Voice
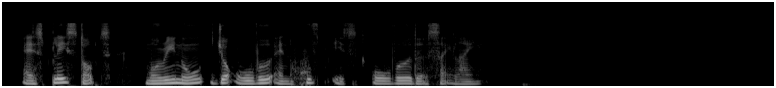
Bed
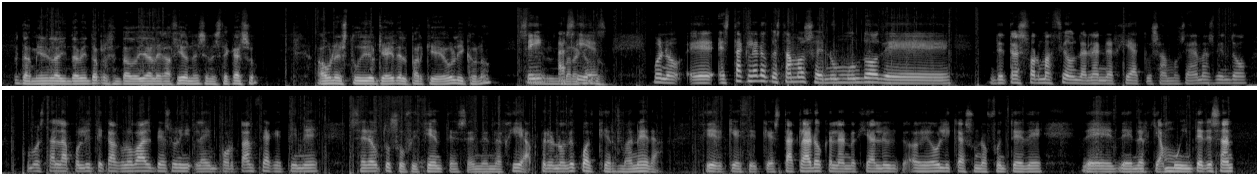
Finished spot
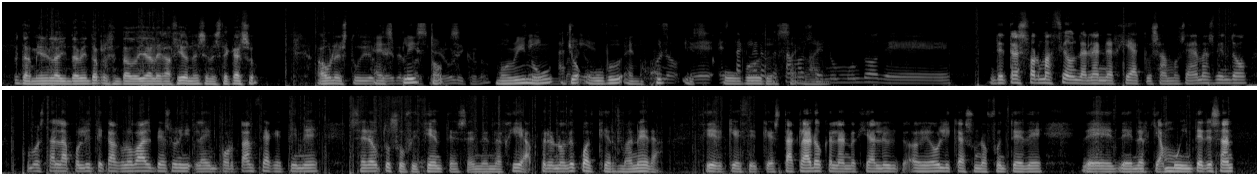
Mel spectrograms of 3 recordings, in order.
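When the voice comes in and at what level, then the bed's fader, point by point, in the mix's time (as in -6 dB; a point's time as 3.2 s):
3.50 s, -2.0 dB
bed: 3.09 s -3.5 dB
4.03 s -21 dB
9.33 s -21 dB
9.8 s -2.5 dB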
